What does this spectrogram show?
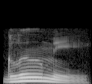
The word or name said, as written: gloomy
